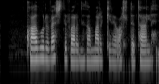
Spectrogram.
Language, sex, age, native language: Icelandic, female, 30-39, Icelandic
